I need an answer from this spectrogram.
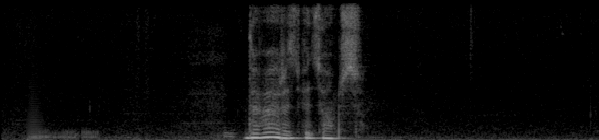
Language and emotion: Russian, sad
